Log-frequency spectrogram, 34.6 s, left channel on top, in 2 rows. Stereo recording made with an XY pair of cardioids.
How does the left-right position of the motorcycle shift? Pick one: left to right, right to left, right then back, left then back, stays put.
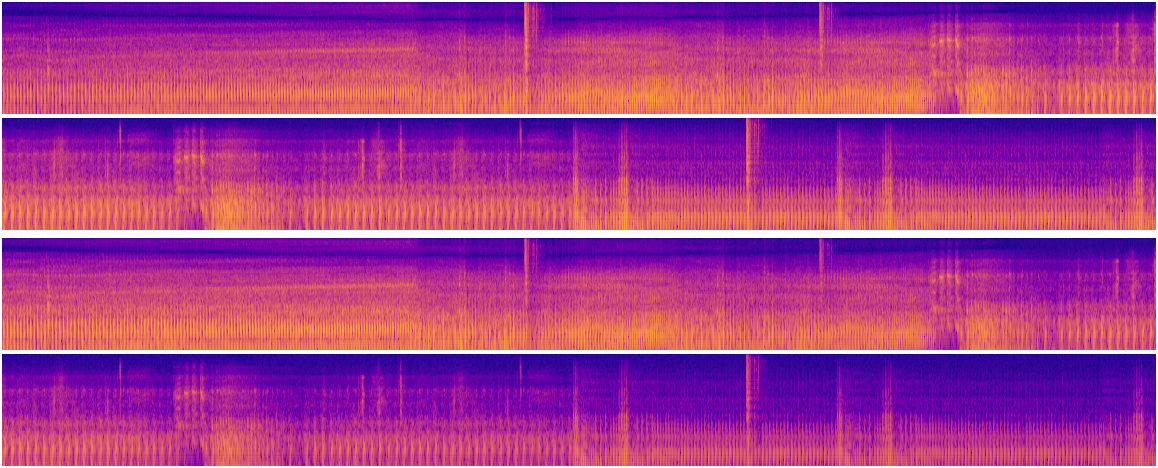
right to left.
